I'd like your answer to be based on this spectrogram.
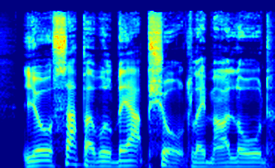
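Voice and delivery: ordinary delivery

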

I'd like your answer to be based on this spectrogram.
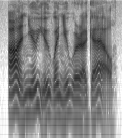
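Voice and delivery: sullen. One woman needles another in a quarrel, sullen. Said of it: "said Nanny sullenly".

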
